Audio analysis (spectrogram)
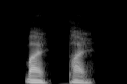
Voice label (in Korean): "말발" 낱소리 남자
